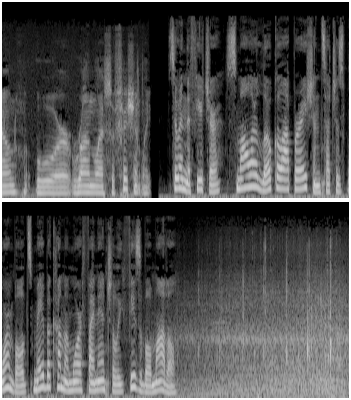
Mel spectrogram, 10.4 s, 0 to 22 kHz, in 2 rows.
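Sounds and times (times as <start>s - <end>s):
speech: 0.0s - 8.1s
hooves of a horse pulling an Amish buggy on a Pennsylvania road: 8.0s - 10.4s.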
